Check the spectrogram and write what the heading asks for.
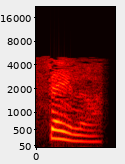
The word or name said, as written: sailor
